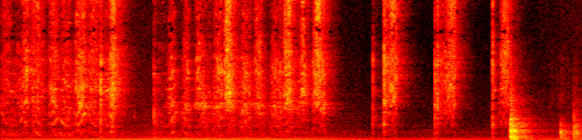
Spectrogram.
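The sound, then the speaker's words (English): Rasping, scraping strokes of a kitchen knife being sharpened, coming in many uneven, fairly loud passes over a steady low hum, with no voices. “That's the most important thing, to take care of my knife, to sharp it, to keep it always ready.”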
